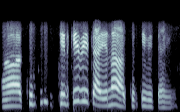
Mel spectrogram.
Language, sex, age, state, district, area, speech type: Hindi, female, 30-45, Bihar, Muzaffarpur, rural, conversation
